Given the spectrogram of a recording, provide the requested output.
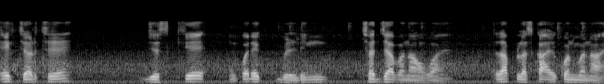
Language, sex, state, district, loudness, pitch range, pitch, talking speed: Hindi, male, Bihar, Lakhisarai, -21 LUFS, 105-130 Hz, 120 Hz, 180 wpm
